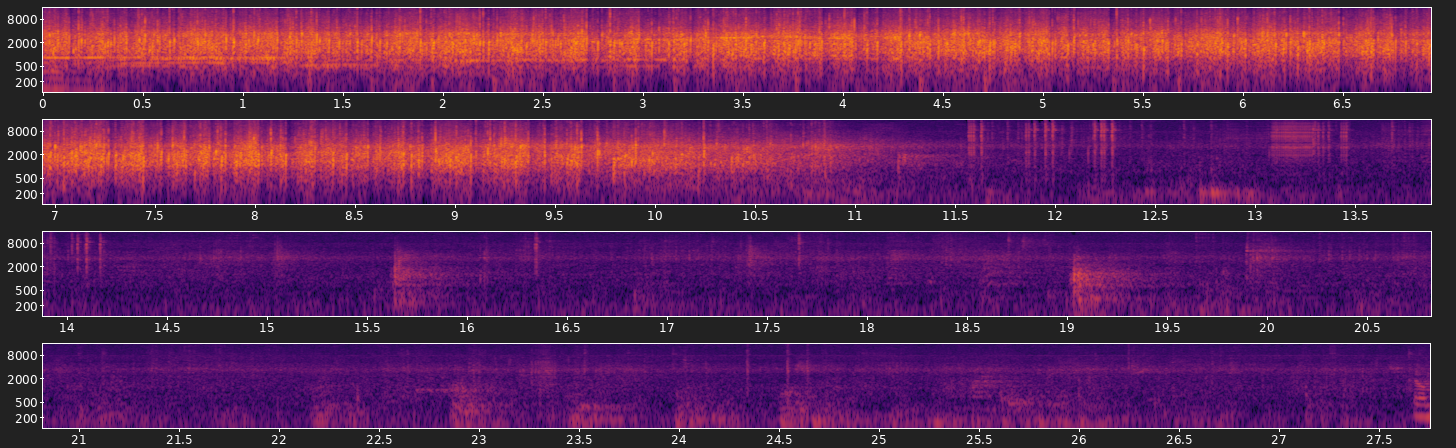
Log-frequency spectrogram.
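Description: Audience applauding loudly for about eleven seconds, then dying away. It gives way to a quiet hall with a few scattered knocks.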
